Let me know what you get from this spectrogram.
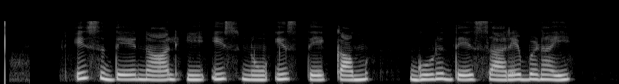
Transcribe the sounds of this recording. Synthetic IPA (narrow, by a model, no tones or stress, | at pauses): ɪsd̪eːnaːlɦiːʔɪsnũːʔɪsd̪eːkəm | ɡʊɳd̪eːsaːɾeːbəɽ̃aːiː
